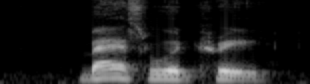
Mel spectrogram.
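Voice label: "basswood tree", English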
